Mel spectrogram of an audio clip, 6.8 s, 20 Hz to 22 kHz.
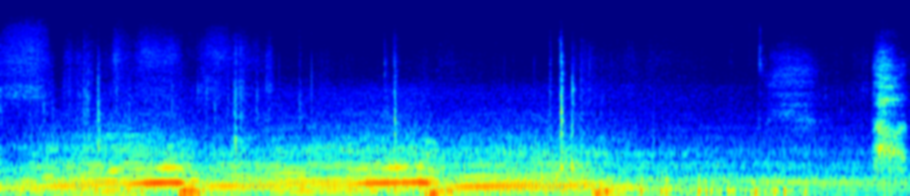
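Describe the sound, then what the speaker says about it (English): A 2024 BMW M440 Gran Coupe accelerates through several rising revs with abrupt shifts, its piped-in exhaust note ending in crackling pops and burbles as it settles, heard from the cabin without talk. "also really love the little piped-in exhaust noise with the pops and cracks and burbles"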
